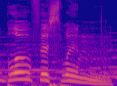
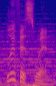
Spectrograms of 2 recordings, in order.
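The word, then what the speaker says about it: Bloefhiswyn: my tastes may i present to you admiral blowfish win blowfish win i think it's pronounced some some i think it's pronounced differently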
